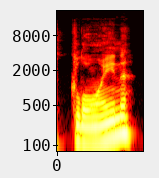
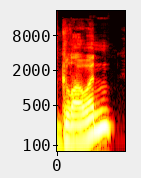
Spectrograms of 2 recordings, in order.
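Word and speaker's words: Glóin: I used to think that it was glowin. Uhhuh. But it was glowing.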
